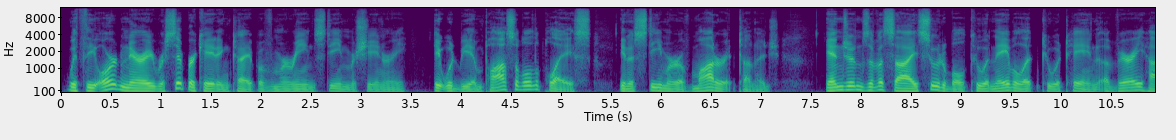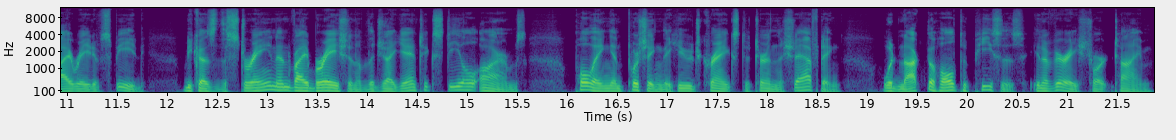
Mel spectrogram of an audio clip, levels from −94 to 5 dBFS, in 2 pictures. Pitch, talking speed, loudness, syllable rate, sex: 100 Hz, 185 wpm, -20 LUFS, 5.7 syllables/s, male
